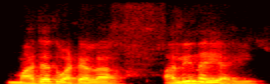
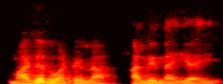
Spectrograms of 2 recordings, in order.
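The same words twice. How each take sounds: First: Said in the usual way. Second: Quiet, lower echo of the closing line; soft fading echo. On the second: Acted. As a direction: drop the repeat to a quieter, lower close. Repeated closing line, echo take.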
